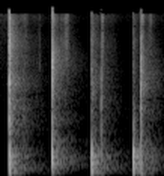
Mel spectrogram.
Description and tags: A female that's being chased, late for work, or both pick your poison.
